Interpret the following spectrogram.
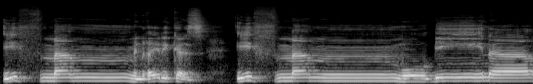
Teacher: إي إثما ثاء مخرج ضعيف تحتاج إلى جريان للصوت والنفس إثما تنوين فتح جاء بعدها ميم إدغام بغنة إثما من غير كز إثما مبينا وأضم الشفاه في الميم لما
